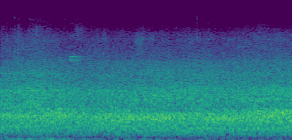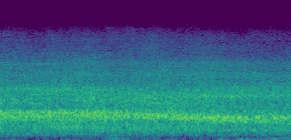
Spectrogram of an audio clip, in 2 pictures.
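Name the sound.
Hull City away fans cheering in stadium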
